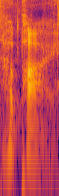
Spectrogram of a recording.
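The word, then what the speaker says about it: Hapi: I believe it's Hapai. Okay. I about said happy because it's kind of spelled happy.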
